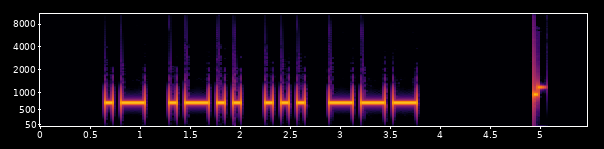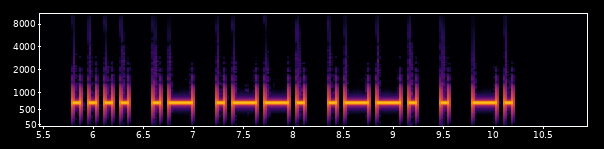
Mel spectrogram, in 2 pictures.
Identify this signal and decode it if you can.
Morse code, heard as a keyed tone, about 15 wpm, 700 Hz. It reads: ALSO HAPPEN
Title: Sentences from Top 400 Words - New Word Drill - 15wpm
